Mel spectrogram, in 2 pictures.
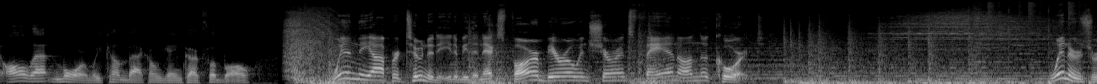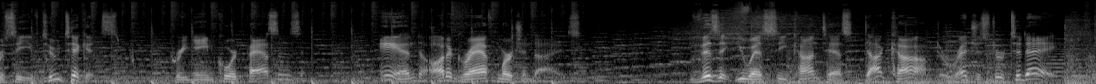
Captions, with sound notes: All that and more when we come back on Gamecock Football. - [Voiceover] Win the opportunity to be the next Farm Bureau Insurance Fan on the Court. Winners receive two tickets, pre-game court passes, and autographed merchandise. Visit USCcontest.com to register today.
